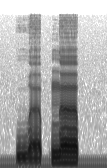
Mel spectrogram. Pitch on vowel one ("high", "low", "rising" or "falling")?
rising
